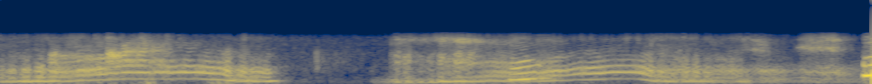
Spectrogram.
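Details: Indoors, a female Bengal cat upset by a newly arrived cat lets out two long moaning yowls that swell, bend upward and sag again, separated by a short silence; no other sounds intrude.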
